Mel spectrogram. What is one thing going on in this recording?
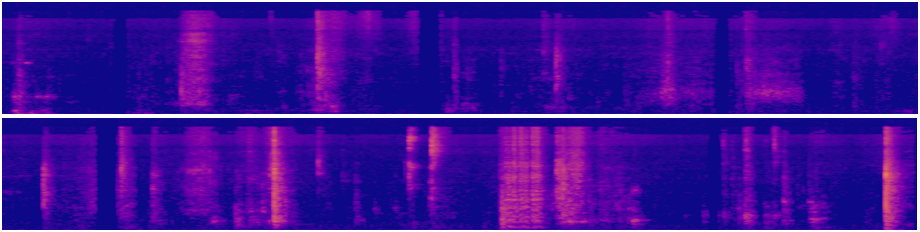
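A plastic bottle is shaken and crinkled in short bursts.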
